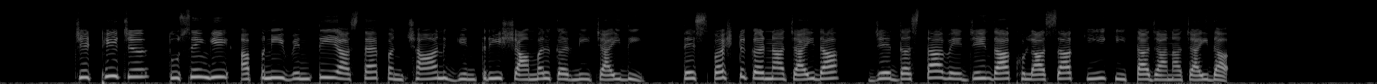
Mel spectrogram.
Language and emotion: Dogri, neutral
